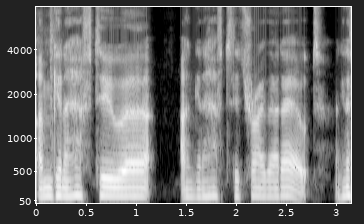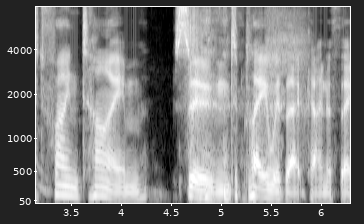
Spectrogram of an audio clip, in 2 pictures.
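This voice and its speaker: With a British accent, a man talks at a moderate pace and medium pitch with ordinary pitch variation, and the sound is dry and close with no echo. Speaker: podcast host. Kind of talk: casual interview chat.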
